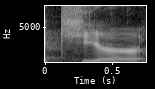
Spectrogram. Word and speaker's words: Kier: Kier like like if it helps. Yeah. People call me Kier like just as my name if that helps. Like rhymes with beer.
